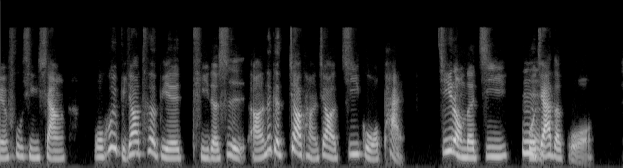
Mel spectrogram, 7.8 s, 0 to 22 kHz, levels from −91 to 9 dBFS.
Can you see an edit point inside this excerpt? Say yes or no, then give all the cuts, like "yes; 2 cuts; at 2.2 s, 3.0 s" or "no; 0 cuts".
no; 0 cuts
